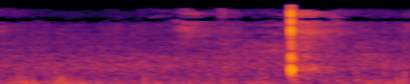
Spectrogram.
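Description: A single sharp click about one and a half seconds in, from the Tomb sentinel's drill as he stands and turns at the end of his walk, over a low rumble of wind on the microphone.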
